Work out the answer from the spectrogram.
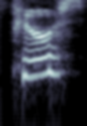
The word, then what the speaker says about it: Pierce: business name is Pierce. So you can find either one of those, Pierce like you pierce an ear, and like rhymes with fire.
